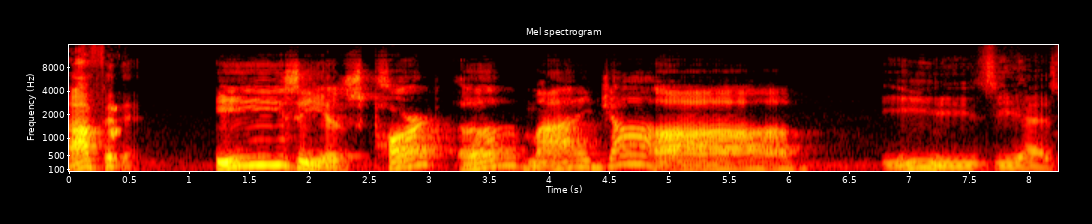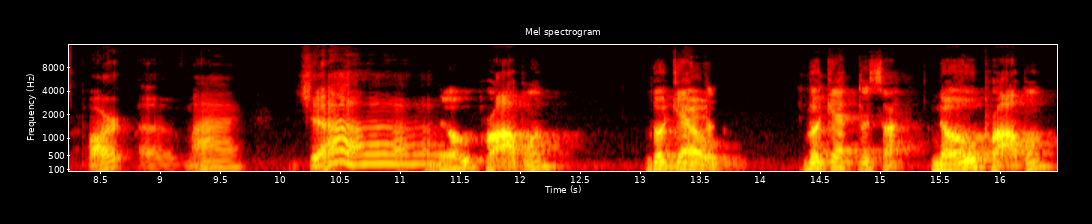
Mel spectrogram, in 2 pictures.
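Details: Adult man; aphasia.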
